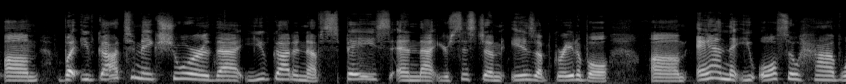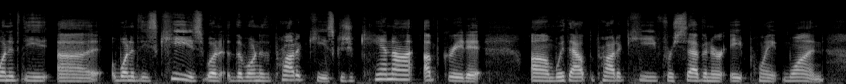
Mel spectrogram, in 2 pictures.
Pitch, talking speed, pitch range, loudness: 190 Hz, 200 wpm, 170-220 Hz, -23 LUFS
